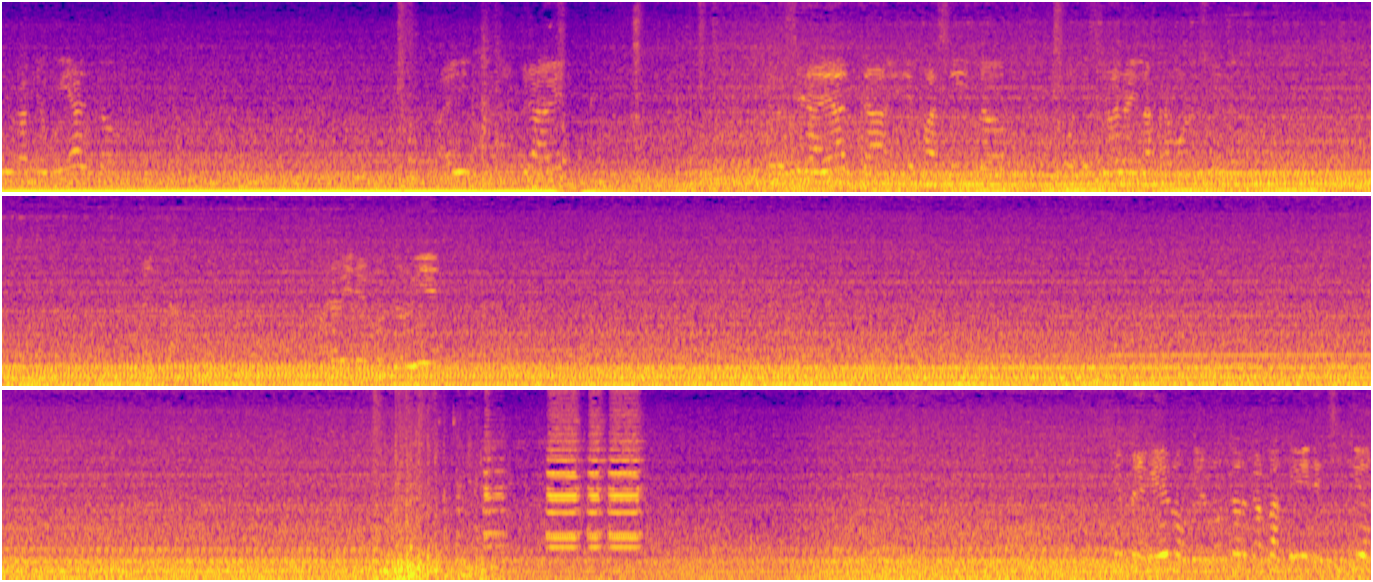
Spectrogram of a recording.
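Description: Mercedes-Benz truck's diesel engine pulling steadily up a grade in fourth gear high range, heard from inside the cab; a deep drone in the first four seconds gives way to a lighter, even note. Near the end a horn sounds in a few short toots.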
